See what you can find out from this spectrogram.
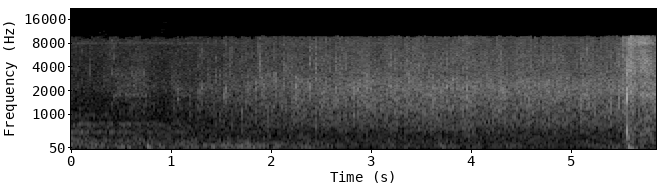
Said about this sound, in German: Beifall nach dem Aufruf des Papstes, sonntags zur Messfeier zu gehen und sie als Mitte des Lebens anzusehen.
